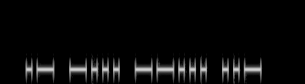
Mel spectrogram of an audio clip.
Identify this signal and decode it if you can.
Morse code, heard as a keyed tone, about 22 wpm, 700 Hz. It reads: AB7U
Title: USA Call Signs - 4 Characters - Repeated 3x - 22wpm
